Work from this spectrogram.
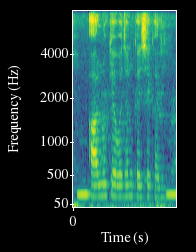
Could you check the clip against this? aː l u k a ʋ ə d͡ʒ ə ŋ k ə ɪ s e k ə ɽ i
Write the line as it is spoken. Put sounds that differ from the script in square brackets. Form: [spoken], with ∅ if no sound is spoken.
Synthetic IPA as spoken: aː l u k [e] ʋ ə d͡ʒ ə [n] k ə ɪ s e k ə [ɾ] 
